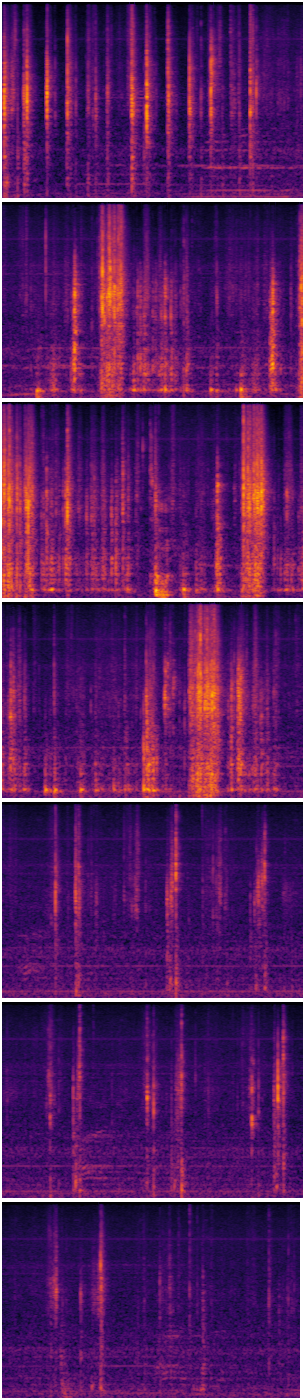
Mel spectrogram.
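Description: A tarot deck being shuffled by hand: a long run of papery clicks and riffles, with a few louder shuffling bursts in the first half and sparser, quieter clicks later on.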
